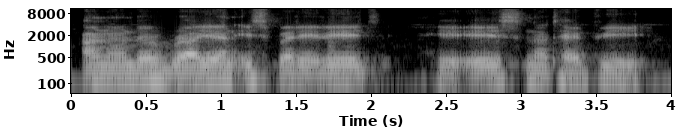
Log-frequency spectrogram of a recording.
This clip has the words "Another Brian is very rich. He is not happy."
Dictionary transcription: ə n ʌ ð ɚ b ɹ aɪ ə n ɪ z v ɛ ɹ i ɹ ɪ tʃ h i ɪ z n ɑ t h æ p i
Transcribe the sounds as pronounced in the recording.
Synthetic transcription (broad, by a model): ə n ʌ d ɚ b ɹ aɪ ə n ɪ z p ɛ ɹ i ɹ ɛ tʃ h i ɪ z n ɑ t h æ p i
